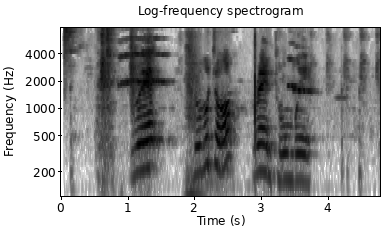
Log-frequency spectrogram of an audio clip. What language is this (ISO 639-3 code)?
lug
